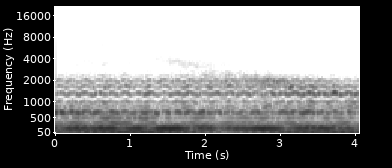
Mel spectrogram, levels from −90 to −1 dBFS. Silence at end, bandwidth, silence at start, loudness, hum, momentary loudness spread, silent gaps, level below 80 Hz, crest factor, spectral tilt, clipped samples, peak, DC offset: 0 s; 2.3 kHz; 0 s; -24 LUFS; none; 6 LU; none; -28 dBFS; 12 dB; -14.5 dB/octave; under 0.1%; -10 dBFS; under 0.1%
